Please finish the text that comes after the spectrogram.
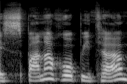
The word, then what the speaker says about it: spanakopita: This is how I make my spanakopita.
